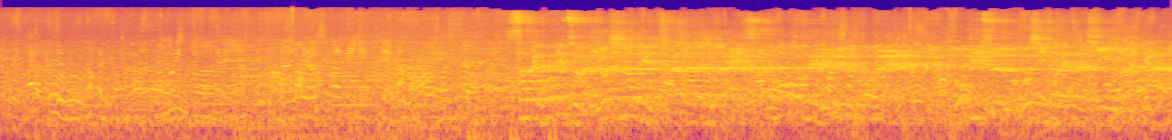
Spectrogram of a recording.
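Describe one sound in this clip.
A crowd of people chatters and calls out all around.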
